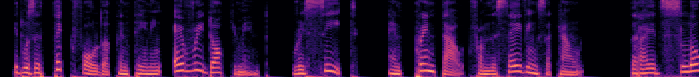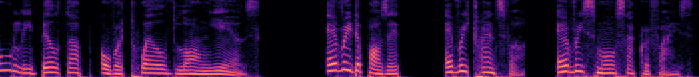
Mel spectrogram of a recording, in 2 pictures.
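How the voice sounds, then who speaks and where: Sombre older woman storyteller, mellow voice. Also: sits low, dry recording, clean studio sound. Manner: sombre, measured, wounded. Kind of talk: scripted first-person narration.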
